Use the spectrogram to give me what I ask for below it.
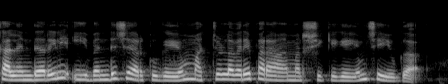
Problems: low volume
